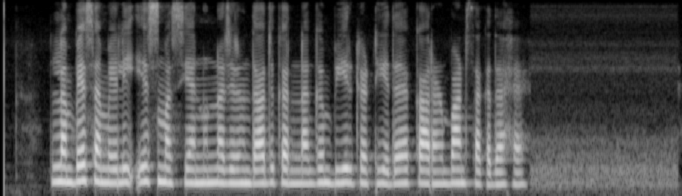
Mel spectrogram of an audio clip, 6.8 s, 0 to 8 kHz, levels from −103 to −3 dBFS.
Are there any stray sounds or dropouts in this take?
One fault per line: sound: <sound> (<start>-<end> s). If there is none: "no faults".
no faults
